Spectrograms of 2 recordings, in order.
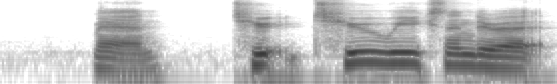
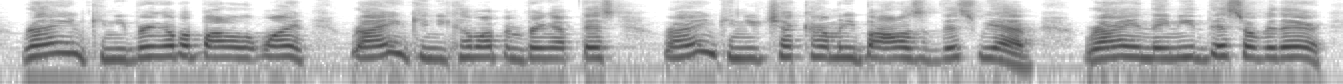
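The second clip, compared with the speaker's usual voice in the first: much higher mocking voice of nagging bosses; mocking managers; 10 semitones higher than usual. Quoting managers on the radio, a high mocking voice. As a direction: mimic them calling nonstop, pitched way up. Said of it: "you guys call me nonstop on the radio".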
